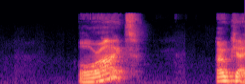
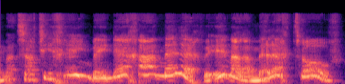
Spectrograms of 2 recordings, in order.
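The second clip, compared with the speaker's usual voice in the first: much higher, whining and pleading; whiny voice; 12 semitones higher than usual. Shown as a demonstration. Esther pleading to the king, whiny. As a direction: whine it like a pleading queen. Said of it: "in a sort of whiny voice".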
